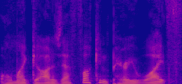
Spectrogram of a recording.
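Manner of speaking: gushing, starstruck, excited outburst. Recapping a show scene, voicing a character's reaction to a guest: mock-fangirling excitement. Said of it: "Lois is also fangirling a bit".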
